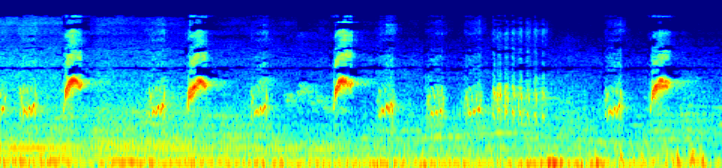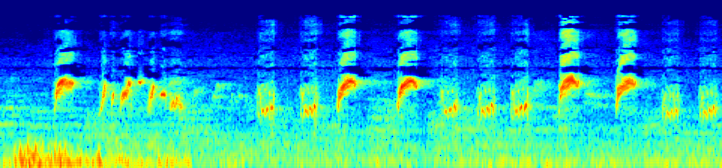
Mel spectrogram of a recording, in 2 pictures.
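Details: Red-whiskered bulbul singing loud competitive song (hót đấu) to rouse a wild-caught bird. Short, ringing whistled phrases repeat almost without pause, with a brief low rumble midway.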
